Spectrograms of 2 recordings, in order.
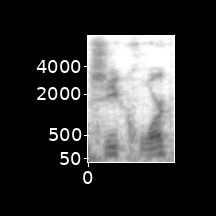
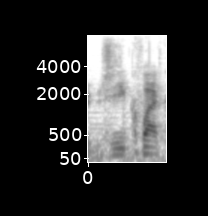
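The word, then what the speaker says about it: GQuuuuuuX: It's typically called Gqu Quark, but people have been calling it either Gquque Quack or Oh my god.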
